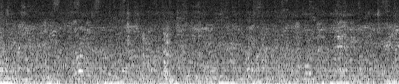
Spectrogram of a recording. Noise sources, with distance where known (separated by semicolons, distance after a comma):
person or small group talking, far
